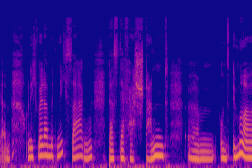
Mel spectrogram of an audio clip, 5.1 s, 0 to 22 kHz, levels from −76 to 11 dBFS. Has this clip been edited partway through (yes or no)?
no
